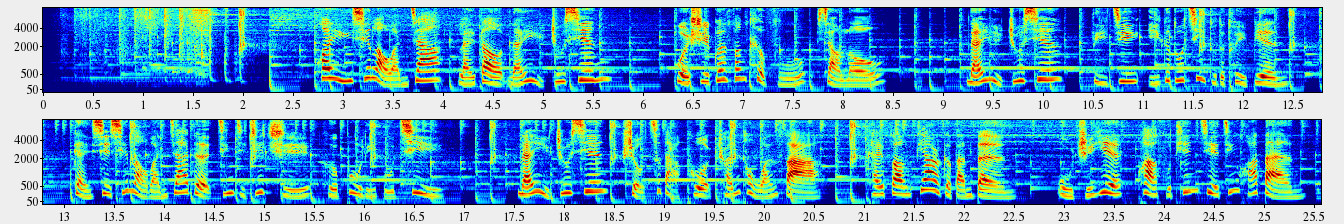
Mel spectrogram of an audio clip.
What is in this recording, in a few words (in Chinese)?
女 游戏语音 游戏客服; 诛仙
